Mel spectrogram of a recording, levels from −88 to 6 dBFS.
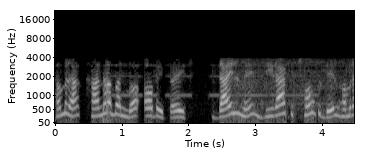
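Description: Speech that went through a GSM phone call, with a few layers of trouble stacked up. The GSM full-rate codec colours all of it: the sound is squeezed into roughly 200 Hz to 3.7 kHz, and the codec rebuilds the voice from a vocal-tract filter driven by sparse pulses, which leaves that plainly audible buzzy, gravelly roughness. That fits the 13 kbps GSM full-rate coder. On top of that there's computer activity noise, a whiny buzz pulsing at around 1 kHz and sitting roughly 20 dB under the speech. It comes from the computer's load changes disturbing the shared audio ground, so it follows the machine's activity, not the talker. A noise suppressor is also pulling about 18 dB out of whatever it judges to be steady noise, frame by frame. The background drops away in the gaps and swells back under the speech, and the room noise comes up by about 13 dB around 2.5 s. Finally there are two bursts of GSM bit errors, at 0.70–0.83 s and 3.57–3.69 s. 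Each one spans a handful of frames in which corrupted filter, pitch or gain values make the voice break into squawks, pops and gargling.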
